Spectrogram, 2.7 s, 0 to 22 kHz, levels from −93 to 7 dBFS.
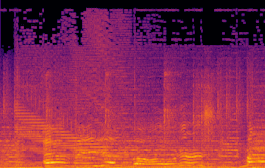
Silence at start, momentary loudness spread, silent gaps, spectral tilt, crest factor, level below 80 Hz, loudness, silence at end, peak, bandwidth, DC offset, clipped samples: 0 s; 5 LU; none; -3.5 dB/octave; 12 dB; -30 dBFS; -14 LUFS; 0 s; -2 dBFS; over 20 kHz; under 0.1%; under 0.1%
